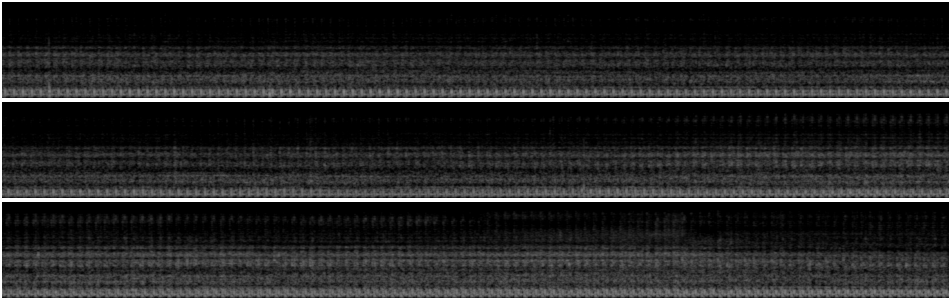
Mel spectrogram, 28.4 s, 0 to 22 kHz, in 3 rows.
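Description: Kubota RT120 walking tractor's single-cylinder diesel engine running steadily with a fast, even beat while its cage wheels work through deep paddy mud, with a slight dip in level about halfway through.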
